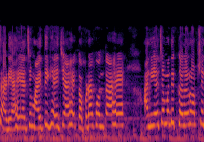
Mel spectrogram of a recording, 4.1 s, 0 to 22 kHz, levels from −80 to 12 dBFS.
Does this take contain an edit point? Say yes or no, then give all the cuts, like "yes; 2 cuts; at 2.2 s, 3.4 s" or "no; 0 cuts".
no; 0 cuts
